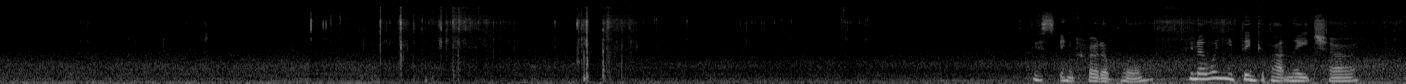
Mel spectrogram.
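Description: A gloved hand brushes and crumbles loose soil.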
